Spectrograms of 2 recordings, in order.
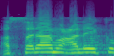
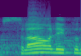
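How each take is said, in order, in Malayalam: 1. 'as-salam' എന്ന വാക്ക് പൂർണ്ണമായും വ്യക്തമായും ഉച്ചരിക്കുന്നു. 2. 'as-salam' എന്ന വാക്ക് ചുരുക്കിയും കൂട്ടിക്കുഴച്ചുമാണ് പറയുന്നത്. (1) "അള്ളാഹുവിന്റെ നാമം അങ്ങനെ തന്നെ ഉച്ചരിച്ചുകൊണ്ട്" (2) "അത് ശരിയല്ല"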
